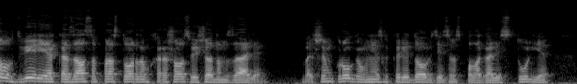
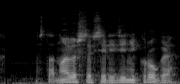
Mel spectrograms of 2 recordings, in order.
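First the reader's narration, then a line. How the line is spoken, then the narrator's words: Soft quiet voice. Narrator (Russian): тихонько сообщил мне сопровождающая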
